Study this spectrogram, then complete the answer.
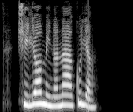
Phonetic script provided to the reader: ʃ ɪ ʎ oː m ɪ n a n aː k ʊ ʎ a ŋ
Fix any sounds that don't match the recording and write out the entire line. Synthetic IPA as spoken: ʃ ɪ ʎ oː m ɪ n a n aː k ʊ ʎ a ŋ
